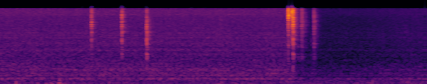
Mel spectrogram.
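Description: Scissors clicking as they are handled: three light clicks about a second in, then a louder quick cluster of clicks just before three seconds. After the louder clicks the steady background hum quietens.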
